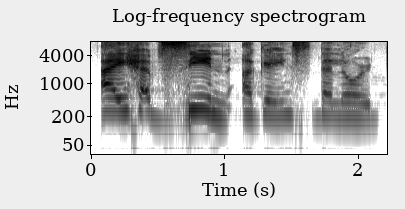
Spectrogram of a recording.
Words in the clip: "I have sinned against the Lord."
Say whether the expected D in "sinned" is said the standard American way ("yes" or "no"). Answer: no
